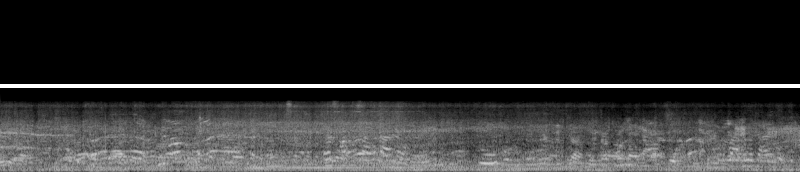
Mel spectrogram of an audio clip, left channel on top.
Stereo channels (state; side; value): silent; left; digital silence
